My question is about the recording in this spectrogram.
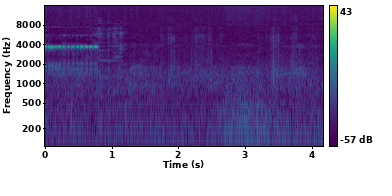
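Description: A metal detector's steady, high-pitched target tone lasting under a second at the start, marking a buried metal target. Then soft scraping as a digging knife cuts into grass turf.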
